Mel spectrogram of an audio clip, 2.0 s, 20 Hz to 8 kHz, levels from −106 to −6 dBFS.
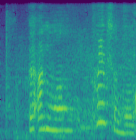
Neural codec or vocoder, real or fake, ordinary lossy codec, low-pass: codec, 16 kHz, 1.1 kbps, Voila-Tokenizer; fake; none; 7.2 kHz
